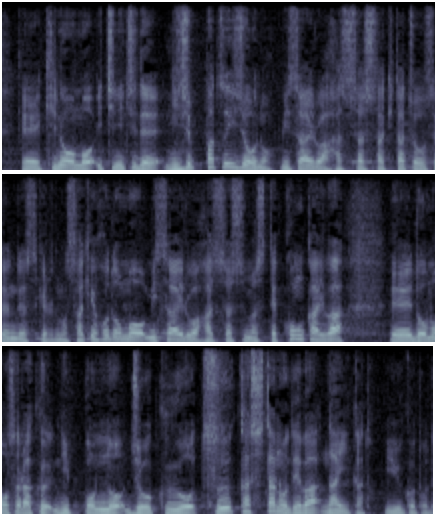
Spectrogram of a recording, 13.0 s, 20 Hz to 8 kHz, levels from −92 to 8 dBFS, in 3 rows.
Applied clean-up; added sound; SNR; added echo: none; none; none; none.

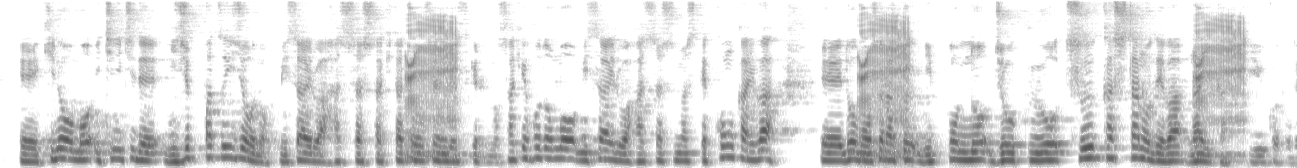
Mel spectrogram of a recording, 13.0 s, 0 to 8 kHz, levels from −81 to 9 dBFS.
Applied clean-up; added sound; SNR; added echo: classical method WPE with log-MMSE.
